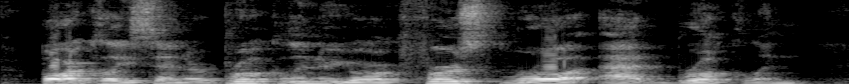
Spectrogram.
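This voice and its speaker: A man's fairly high pitch at a very slow pace, with ordinary pitch variation over noticeable background noise. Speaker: wrestling reviewer. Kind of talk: casual review vlog. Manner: tame and laid-back.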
